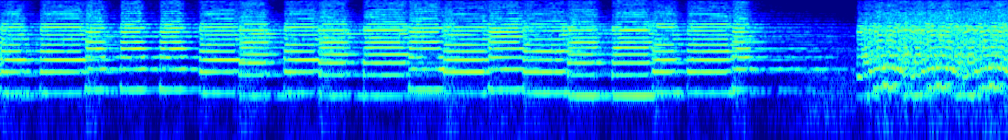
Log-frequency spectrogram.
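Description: A car horn sounds a long run of short, bright, loud honks in quick rhythm, then falls silent briefly before a wavering horn tone returns.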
